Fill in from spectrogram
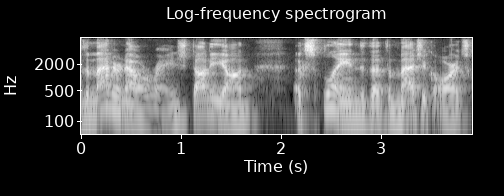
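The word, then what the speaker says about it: Illán: Don Ilan, or Ian, if you give it the true Spanish pronunciation or Castellano pronunciation,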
